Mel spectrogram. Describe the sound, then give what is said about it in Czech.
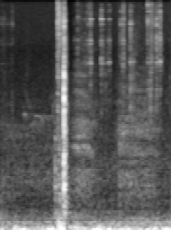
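A steering wheel lock is fitted to a parked car, with one sharp metallic clank and jangle near the middle over a low rumble, followed by softer rattling. “Tak, zamkneme volant.”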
